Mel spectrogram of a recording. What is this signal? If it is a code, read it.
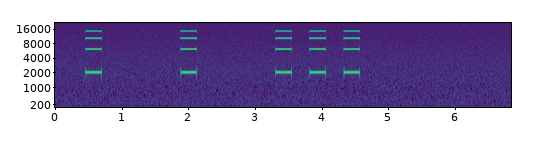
Beep code, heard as beeps from a small speaker, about 2050 Hz. 1-1-3. In Phoenix BIOS tables: CMOS read or write failure.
